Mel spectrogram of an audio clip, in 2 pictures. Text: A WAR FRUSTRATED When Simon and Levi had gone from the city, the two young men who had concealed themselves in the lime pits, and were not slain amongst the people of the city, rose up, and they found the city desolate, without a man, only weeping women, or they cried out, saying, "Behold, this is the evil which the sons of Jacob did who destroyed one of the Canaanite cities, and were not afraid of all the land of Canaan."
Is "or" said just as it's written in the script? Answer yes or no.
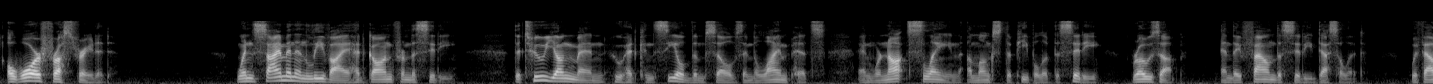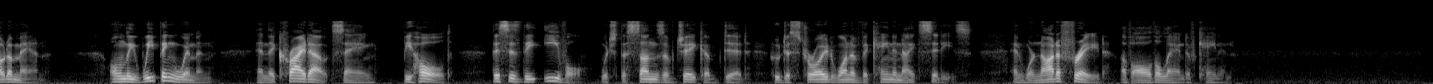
no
